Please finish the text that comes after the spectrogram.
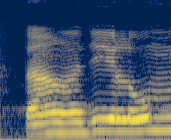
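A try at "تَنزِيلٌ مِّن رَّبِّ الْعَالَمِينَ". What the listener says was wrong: tahan dulu. Para dalaminya ikhfatnya. Tangzilum tak lami kena heta gisok. Ditahan sok.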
